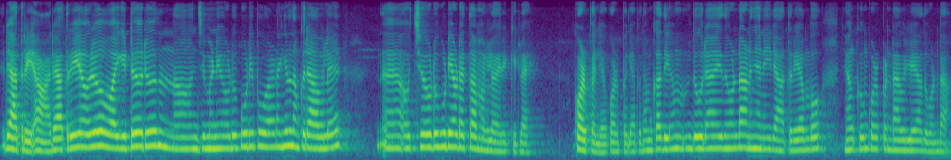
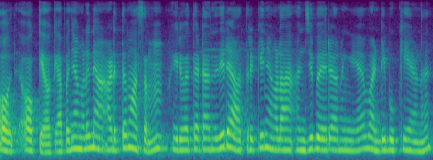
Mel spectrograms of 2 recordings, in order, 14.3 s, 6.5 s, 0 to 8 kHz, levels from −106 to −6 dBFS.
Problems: none marked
